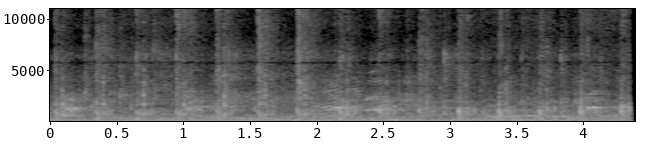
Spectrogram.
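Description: Quick footsteps tapping on a hard concrete floor, about four to five a second, as a handler trots a small dog around the ring, with voices talking in the background.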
